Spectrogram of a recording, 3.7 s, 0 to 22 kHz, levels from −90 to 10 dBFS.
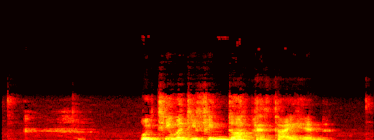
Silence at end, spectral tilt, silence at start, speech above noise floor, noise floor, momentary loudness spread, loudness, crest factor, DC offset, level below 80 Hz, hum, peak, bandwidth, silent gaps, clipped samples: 0.45 s; -6 dB/octave; 0.25 s; 39 dB; -52 dBFS; 10 LU; -14 LUFS; 16 dB; under 0.1%; -48 dBFS; none; 0 dBFS; 7.6 kHz; none; under 0.1%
